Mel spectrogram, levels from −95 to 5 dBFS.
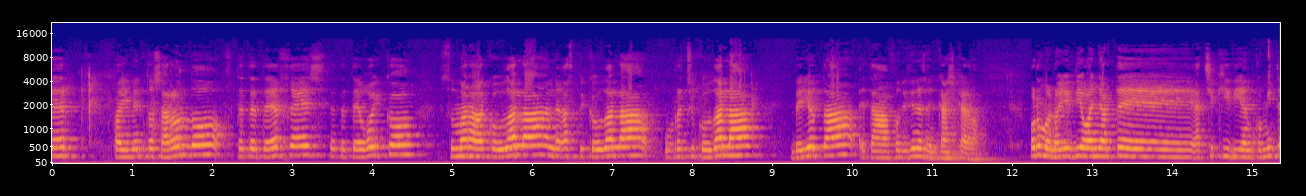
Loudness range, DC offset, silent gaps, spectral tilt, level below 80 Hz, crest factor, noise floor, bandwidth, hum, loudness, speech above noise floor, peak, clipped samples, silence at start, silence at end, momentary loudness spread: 3 LU; 1%; none; -4.5 dB/octave; -58 dBFS; 14 dB; -47 dBFS; 12 kHz; none; -20 LUFS; 27 dB; -6 dBFS; under 0.1%; 0 s; 0 s; 12 LU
